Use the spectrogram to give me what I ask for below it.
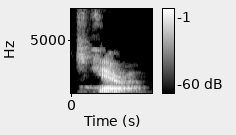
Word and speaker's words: Cairo: small town called cairo spelled like cairo egypt pronounced cara well charles came up to visit he was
